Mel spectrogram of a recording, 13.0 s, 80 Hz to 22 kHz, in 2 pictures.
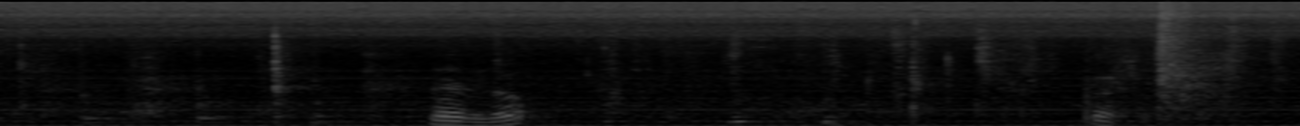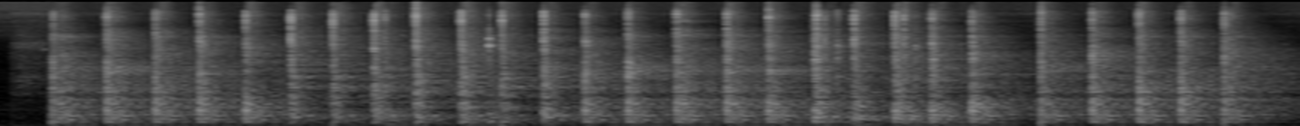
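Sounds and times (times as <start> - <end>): hammer tapping on metal panel: 6.8 - 13.0.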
